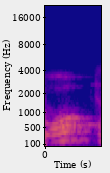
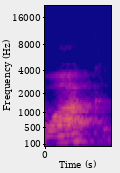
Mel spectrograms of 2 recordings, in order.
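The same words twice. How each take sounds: First: "വോക്ക്" with o instead of aa, silent l; correct o vowel. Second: "വാക്ക്" with aa in place of o; mispronounced with a vowel. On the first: Teacher correcting the mistake for students, "വോക്ക്" with long o. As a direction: say "വോക്ക്" with a long rounded o, like wohk. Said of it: "വോക്ക് എന്ന് pronounce ചെയ്യണം". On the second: Teacher warning students off a mistake, "വാക്ക്" with open aa. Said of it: "വാക്ക് എന്ന് pronounce ചെയ്യരുത്". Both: Shown as a demonstration.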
